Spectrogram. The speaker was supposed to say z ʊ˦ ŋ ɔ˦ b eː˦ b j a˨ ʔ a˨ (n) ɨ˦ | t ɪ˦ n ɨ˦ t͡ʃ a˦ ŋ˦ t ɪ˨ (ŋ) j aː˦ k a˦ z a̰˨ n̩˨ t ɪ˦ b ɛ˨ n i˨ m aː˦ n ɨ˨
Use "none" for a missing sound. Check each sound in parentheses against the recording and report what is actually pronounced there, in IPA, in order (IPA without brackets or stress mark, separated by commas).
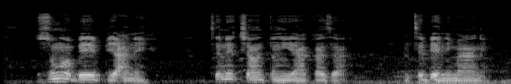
n, ŋ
